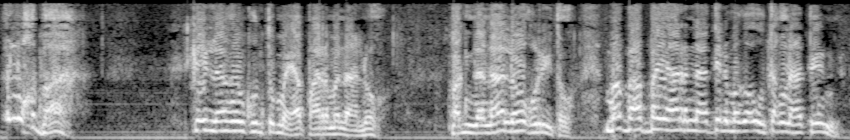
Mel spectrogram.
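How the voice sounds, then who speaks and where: A man's voice: high-pitched, lively intonation, normal speed, fairly bright tone, slightly rough, heavily acted. A man playing a defiant middle-aged gambler husband in a Filipino radio drama, with a Filipino accent and an insistent, defensive delivery. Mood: defensive, frustrated. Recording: dull lo-fi radio sound, music behind.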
